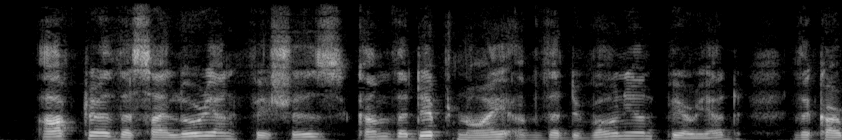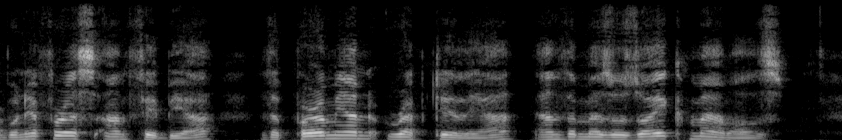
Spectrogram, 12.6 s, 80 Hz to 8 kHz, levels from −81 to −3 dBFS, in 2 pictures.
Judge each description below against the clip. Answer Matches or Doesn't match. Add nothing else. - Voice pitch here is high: Doesn't match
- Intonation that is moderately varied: Matches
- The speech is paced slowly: Matches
